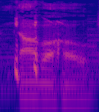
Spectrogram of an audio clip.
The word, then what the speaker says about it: Navajo: Navajo. – Navajo. Yeah, so Navajo story by a Redditor called Navajo Joe. – I doubt I'll that was it. His real Navajo name.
